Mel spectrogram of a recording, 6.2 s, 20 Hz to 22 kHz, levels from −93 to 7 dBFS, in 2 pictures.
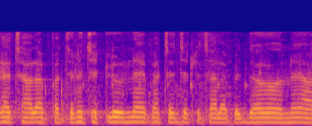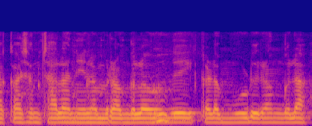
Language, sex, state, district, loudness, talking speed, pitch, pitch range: Telugu, male, Telangana, Nalgonda, -19 LUFS, 165 wpm, 145 Hz, 140-150 Hz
